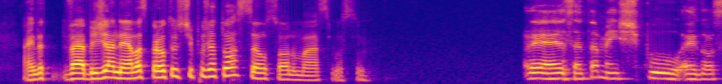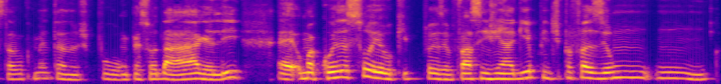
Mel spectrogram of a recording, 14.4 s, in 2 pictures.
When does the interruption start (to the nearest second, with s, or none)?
none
